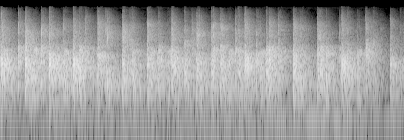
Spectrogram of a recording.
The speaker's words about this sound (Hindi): जोरदार तालियों से इनका स्वागत करें।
